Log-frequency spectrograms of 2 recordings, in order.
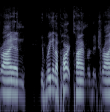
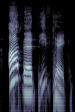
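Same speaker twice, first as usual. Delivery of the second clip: put-on robotic voice, blasted out like synthesized speech; 8 dB louder than usual. Suggesting how to say a name, in a TikTok robot voice. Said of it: "try to use the the robot voice".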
